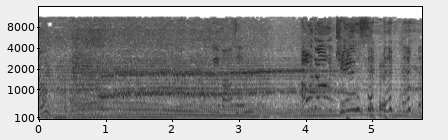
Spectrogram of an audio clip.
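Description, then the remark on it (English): A car engine roars at full speed, its pitch rising and falling as it revs hard and accelerates, loud, with a brief squeal of tires near the end. “And then I did see other cars going full speed. Yes, like that.”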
